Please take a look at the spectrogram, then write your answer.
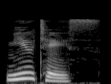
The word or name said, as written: mutase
